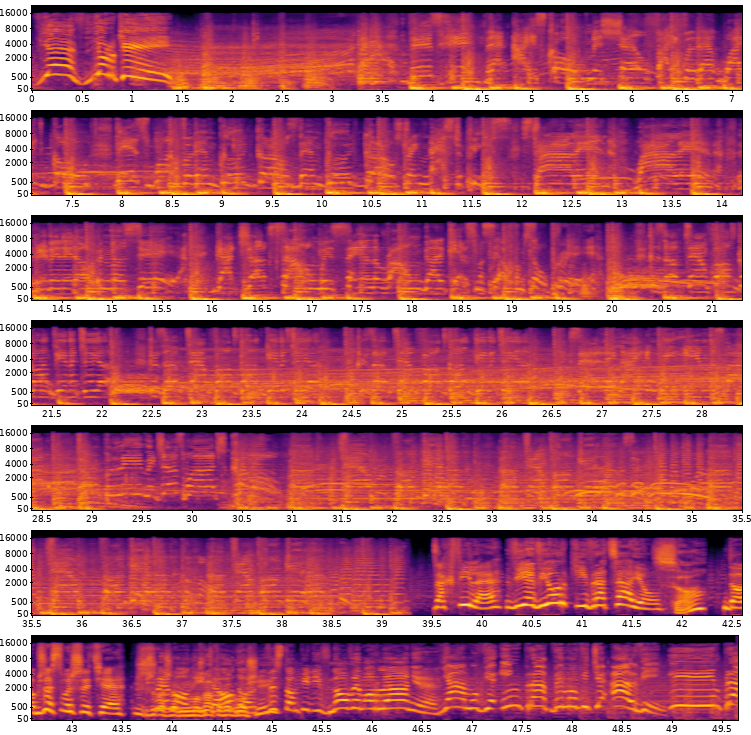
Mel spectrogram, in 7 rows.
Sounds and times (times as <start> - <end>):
Music: 1.2 - 49.6.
